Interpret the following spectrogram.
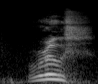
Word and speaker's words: Rush: Roosh. Roosh. Roosh. That's how you say it.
